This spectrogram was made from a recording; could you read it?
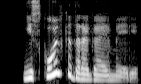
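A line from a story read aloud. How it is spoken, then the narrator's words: Laughing. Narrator (Russian): он засмеялся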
